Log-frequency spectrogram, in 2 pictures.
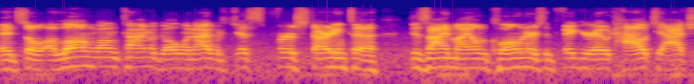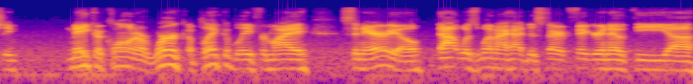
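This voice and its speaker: With a Canadian accent, a man talks at a medium pitch and moderate pace in a normal speaking voice with fairly even intonation. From Canada. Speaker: grow system company founder and podcast host. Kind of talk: casual chat.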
